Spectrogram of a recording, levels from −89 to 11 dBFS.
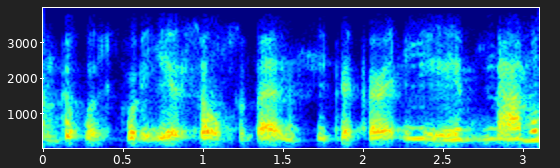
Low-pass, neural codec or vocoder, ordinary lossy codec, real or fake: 3.6 kHz; autoencoder, 22.05 kHz, a latent of 192 numbers a frame, VITS, trained on one speaker; Opus, 16 kbps; fake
